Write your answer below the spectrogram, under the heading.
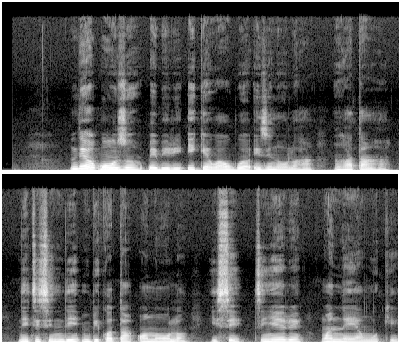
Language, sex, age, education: Igbo, female, 15-29, tertiary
